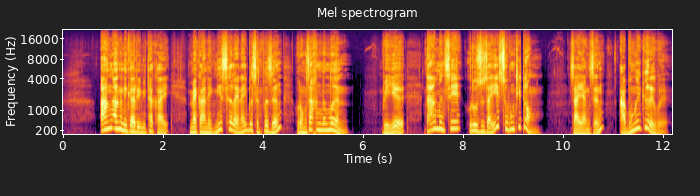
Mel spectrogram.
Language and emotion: Bodo, happy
